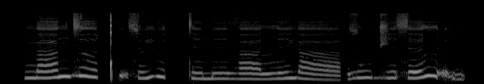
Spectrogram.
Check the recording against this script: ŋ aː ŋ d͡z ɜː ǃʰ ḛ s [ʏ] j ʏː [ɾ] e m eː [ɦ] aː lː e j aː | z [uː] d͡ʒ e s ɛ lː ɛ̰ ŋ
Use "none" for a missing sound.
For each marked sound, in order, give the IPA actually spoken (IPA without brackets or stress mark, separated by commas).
ʏ, tː, ɦ, uː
